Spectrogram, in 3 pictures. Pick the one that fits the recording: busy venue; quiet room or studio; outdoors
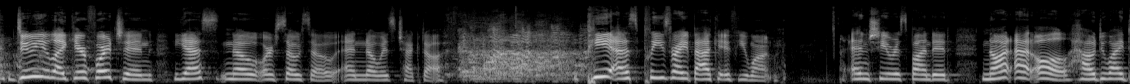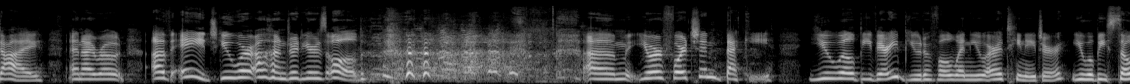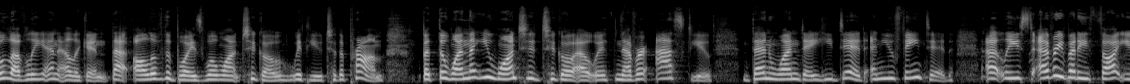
busy venue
